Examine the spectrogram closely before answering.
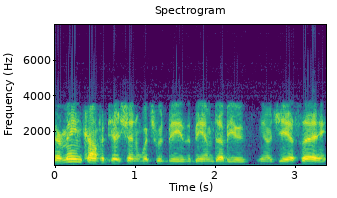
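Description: A plain, everyday voice at a moderate pace, with fairly even intonation. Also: man. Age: 60s. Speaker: motorcycle YouTuber. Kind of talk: casual interview. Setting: phone call.

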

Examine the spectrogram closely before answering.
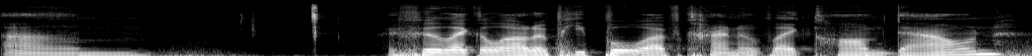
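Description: Speaking slowly-ish with a very deep, low pitch, a woman with an American accent keeps her intonation fairly even at a fairly slow pace. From New Jersey. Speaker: podcast host. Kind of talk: casual solo vlog-style chat. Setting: home apartment, video recording. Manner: hesitant, many fillers and laughs.

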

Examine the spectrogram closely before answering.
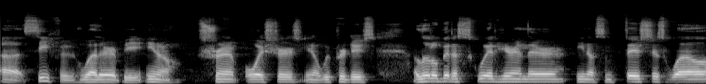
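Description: In a Texan accent, the speaker talks at a moderate pace with fairly even intonation against a quiet background. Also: man. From Texas, Gulf Coast. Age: 20s. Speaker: shrimper and oyster farmer. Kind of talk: interview.

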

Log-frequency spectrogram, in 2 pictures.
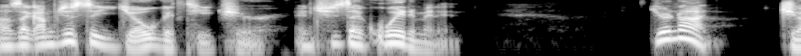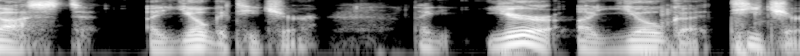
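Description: Through a very clean, dry, close recording with a silent background and no echo, a man with a somewhat breathy medium-pitched voice talks at a moderate pace, with big swings in loudness and long, frequent pauses. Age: 30s. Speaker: podcast host and yoga teacher. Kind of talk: motivational solo podcast monologue. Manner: casual, conversational with fillers.

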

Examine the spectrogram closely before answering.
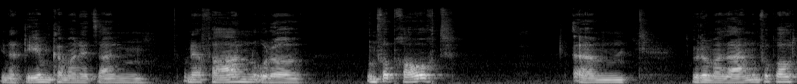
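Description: Man's fairly low, dark, mellow voice at a fairly slow pace, with long, frequent pauses and ordinary pitch variation. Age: 40s. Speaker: politician, district administrator candidate. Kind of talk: casual chat.

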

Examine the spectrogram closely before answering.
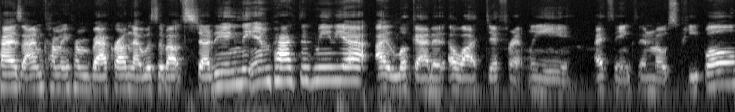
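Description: Here is a plain, everyday voice from a woman with an American accent and a fairly low pitch. Her intonation is lively, and her loudness swings widely. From Miami, Florida. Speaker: TV writer. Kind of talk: casual interview chat.

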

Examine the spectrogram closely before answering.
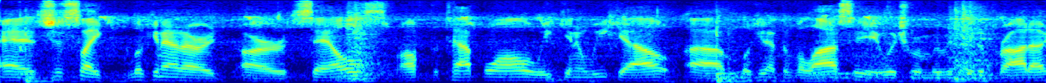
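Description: With an American accent and a fairly low voice, a man talks fairly quickly with hardly any pauses over noticeable background noise. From New York. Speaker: brewery co-founder. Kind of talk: casual chat. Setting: outdoors.

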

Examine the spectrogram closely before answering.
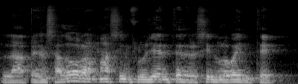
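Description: A man's fairly slow speech with ordinary pitch variation, audible room echo and noticeable background noise. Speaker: podcast host. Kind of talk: scripted narration. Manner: formal.

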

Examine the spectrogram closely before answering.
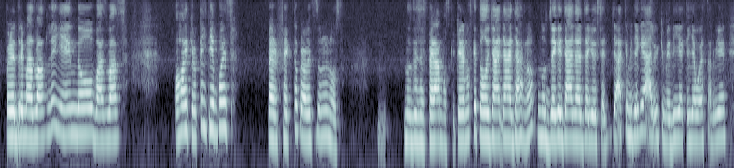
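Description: A woman at a medium pitch speaks at a moderate pace with fairly even intonation, a normal speaking voice. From Mexico City. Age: 30s. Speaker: artist. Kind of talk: interview testimony.

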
